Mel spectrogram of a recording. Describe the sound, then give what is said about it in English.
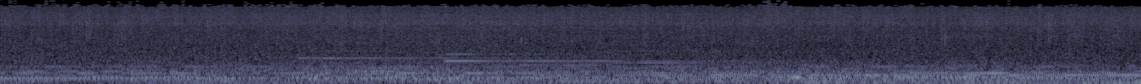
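Steady autumn storm rain pours down in a constant, even wash of noise, drumming softly on a surface with a low rumble underneath, heard from an attic. No voices, just the continuous storm. “It's a mesmerizing sight, contrasting the warmth and coziness of the attic and the wild beauty of the autumn storm.”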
